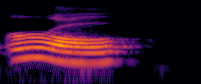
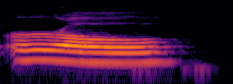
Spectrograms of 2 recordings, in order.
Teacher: just use that light L if you're going for clarity and I actually think it's easier to make the light L after the r because you actually end somewhere so you end by touching your teeth the alveolar Ridge for that l so that's my tip is to just go for that light · Earl I can say with a dark l but then I could say Earl with a light L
